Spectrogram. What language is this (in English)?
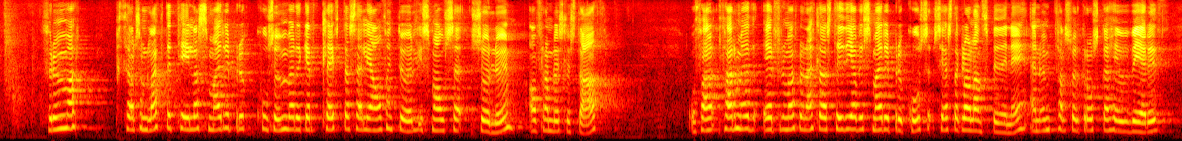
Icelandic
